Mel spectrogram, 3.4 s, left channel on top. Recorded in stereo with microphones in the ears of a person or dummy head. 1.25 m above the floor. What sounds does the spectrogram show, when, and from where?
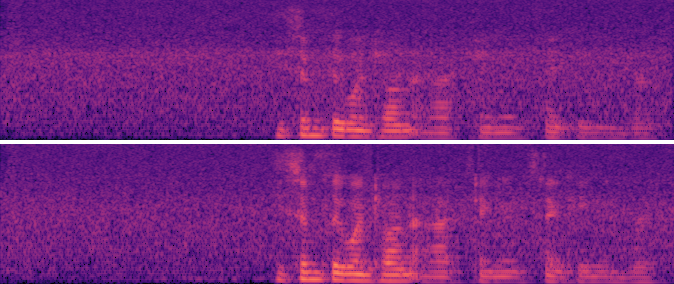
1.4 s a man speaking: 15° right (ahead or behind), 0.7 m; by 3.3 s 70° right (ahead or behind), 1.6 m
